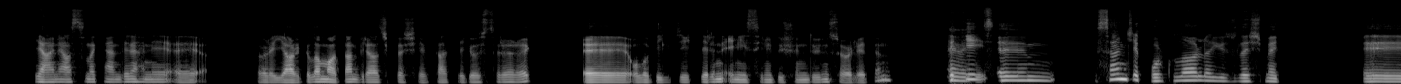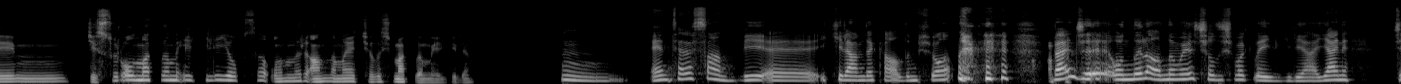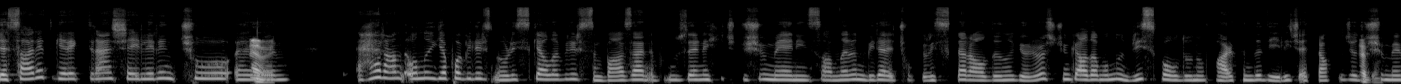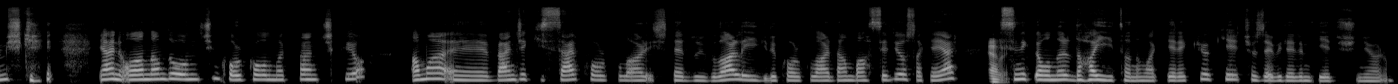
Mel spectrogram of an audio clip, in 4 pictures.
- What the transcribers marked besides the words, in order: chuckle; giggle; chuckle
- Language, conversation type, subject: Turkish, podcast, Korkularınla nasıl yüzleşiyorsun, örnek paylaşır mısın?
